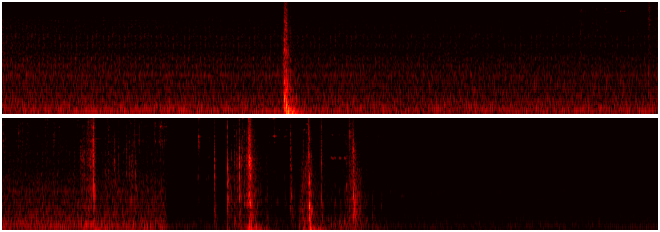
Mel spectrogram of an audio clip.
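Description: A taxi's engine idling steadily in the street. A car door shuts with a single thump about three seconds in. Near the end comes a quick run of light clicks and rattles at a front door, and then the sound falls to near silence.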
